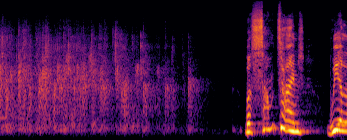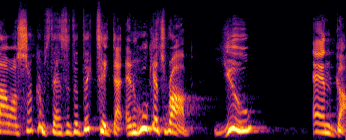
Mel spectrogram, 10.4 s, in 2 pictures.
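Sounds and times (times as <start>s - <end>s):
audience applause: 0.0s - 3.1s
speech: 3.7s - 9.1s, 9.9s - 10.3s.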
